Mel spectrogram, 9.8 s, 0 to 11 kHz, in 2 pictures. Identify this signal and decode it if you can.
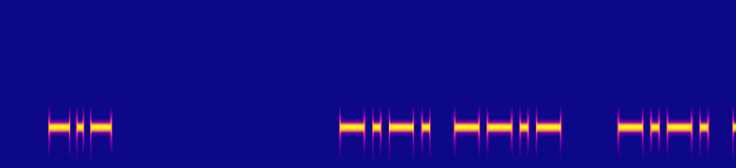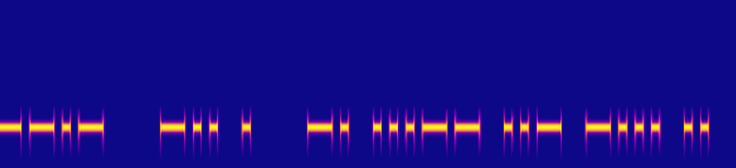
Morse code, heard as a keyed tone, about 22 wpm, 700 Hz. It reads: K CQ CQ DE N3UBI
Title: Speed-Racing Common QSO Phrases - 22wpm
